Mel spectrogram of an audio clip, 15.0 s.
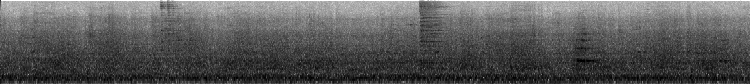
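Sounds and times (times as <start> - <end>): train wheels rumbling on rail: 0.0 - 15.0
high wheel squeal: 11.4 - 12.1.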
